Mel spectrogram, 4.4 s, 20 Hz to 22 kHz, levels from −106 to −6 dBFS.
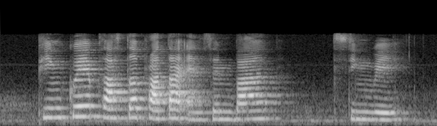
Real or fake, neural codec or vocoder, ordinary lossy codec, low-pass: real; none; none; 7.2 kHz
